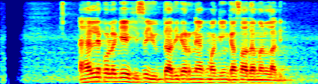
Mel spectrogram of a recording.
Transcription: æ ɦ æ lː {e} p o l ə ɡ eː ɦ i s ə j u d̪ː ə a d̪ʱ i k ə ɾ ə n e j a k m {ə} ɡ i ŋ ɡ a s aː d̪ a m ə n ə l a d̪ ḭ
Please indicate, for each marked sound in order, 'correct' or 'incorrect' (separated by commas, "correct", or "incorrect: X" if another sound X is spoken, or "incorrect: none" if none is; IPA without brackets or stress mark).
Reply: correct, incorrect: a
